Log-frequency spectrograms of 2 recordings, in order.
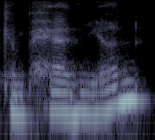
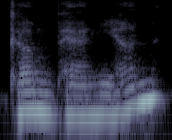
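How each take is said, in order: First: Said in the usual way. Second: "companion" slowly as com-PAN-i-on, four syllables; sounded IO. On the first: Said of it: "Instead of companion". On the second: Shown as a demonstration. Teacher showing an added syllable, "companion" as com-PAN-i-on. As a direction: stretch the io of "companion" into two light syllables. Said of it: "you can use those I O".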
